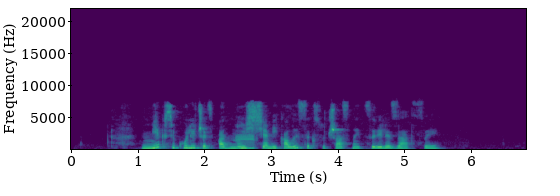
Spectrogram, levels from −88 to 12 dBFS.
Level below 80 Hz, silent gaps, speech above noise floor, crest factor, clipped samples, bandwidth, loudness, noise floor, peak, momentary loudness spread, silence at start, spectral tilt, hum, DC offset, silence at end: -72 dBFS; none; 55 dB; 18 dB; under 0.1%; 8 kHz; -26 LUFS; -81 dBFS; -8 dBFS; 10 LU; 1.05 s; -4.5 dB/octave; none; under 0.1%; 1.3 s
